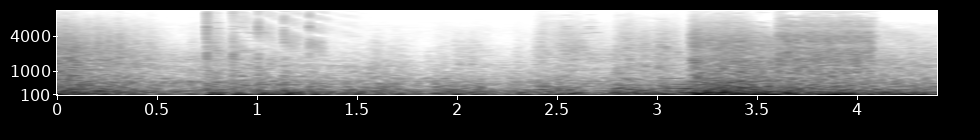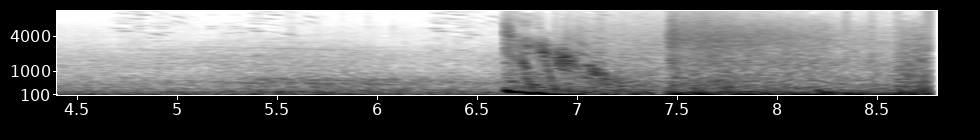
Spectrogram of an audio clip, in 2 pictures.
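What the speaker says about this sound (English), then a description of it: "Oh, I done blowed up the gate turret" A gate turret blown apart in MechWarrior Online, deep booming blasts and rumbling explosions over constant mech engine noise, with a sharp whooshing burst near the end.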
